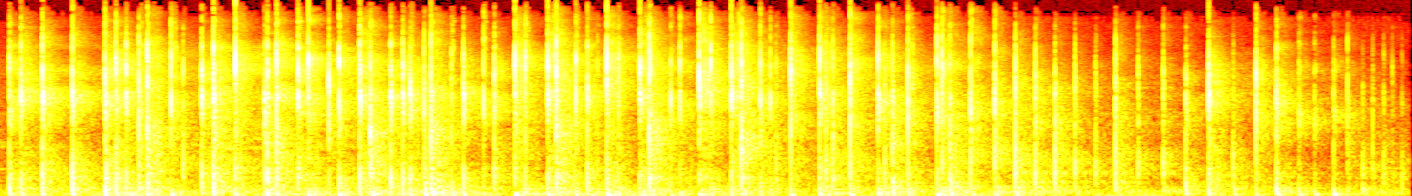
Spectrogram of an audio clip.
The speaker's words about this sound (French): Alors on va entendre juste quelques instants de Fabien Ruiz aux claquettes.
